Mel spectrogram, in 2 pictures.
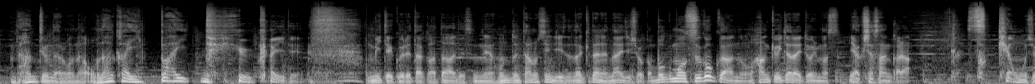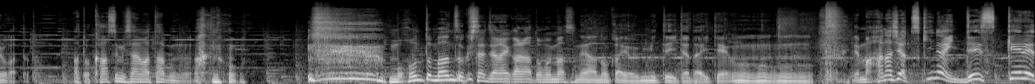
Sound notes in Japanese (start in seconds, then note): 13.3 笑い; 13.4 息をのむ音; 19.4 鼻息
